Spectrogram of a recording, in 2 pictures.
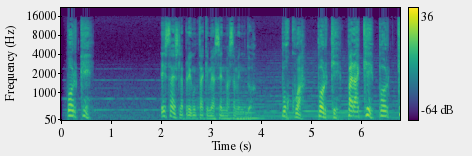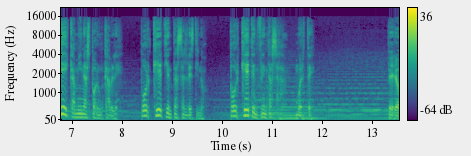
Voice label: male French Spanish Castilian with French accent and English with French accent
